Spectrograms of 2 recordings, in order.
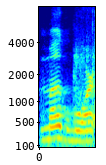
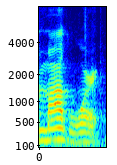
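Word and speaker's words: mugwort: talks about what the M mug wart or MOG wart it all depends on how you want to pronounce it and that's the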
